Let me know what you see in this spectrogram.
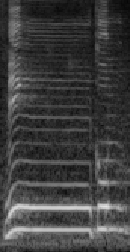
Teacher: kafnya sudah menyentuh makhraj dan suara kafnya tipis, sehingga yang paling tepat menurut kami, menurut hasil periwayatan kami adalah yang kedua untuk minkum. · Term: ikhfa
